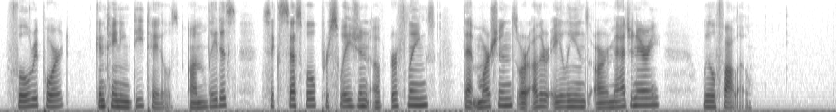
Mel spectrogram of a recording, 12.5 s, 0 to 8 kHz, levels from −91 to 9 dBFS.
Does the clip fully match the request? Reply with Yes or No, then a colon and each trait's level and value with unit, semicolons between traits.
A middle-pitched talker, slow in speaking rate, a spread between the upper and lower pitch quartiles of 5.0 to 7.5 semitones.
No: medium, 165 Hz; slow, 90 wpm; average, 3.9 semitones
